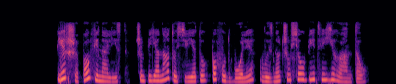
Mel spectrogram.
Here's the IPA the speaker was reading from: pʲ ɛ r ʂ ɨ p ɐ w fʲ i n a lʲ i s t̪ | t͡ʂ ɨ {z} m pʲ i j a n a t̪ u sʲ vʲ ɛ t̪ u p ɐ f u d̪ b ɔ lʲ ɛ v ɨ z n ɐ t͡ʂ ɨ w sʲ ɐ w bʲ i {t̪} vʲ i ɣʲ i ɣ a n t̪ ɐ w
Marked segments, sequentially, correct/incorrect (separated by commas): incorrect, correct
